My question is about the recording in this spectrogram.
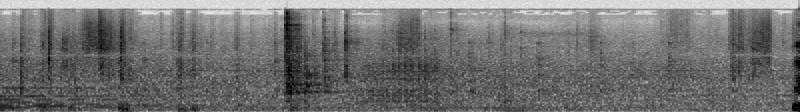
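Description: Background music score of held chords fading out over the first second or so, leaving faint scattered clicks and one short, sharper sound about two seconds in.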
